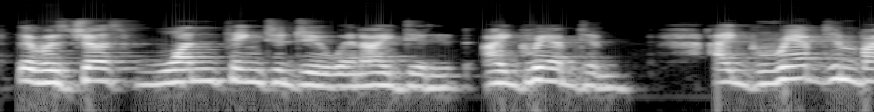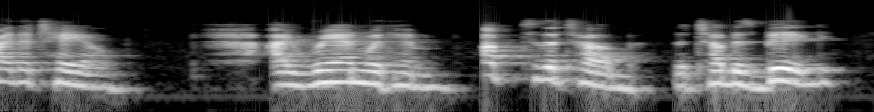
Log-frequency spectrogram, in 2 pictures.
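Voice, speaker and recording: A woman reads a children's picture book aloud with dramatic, emphatic expression, like a teacher addressing a class. Her medium-pitched voice is bright and forceful, and the recording has a dull, lo-fi sound.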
